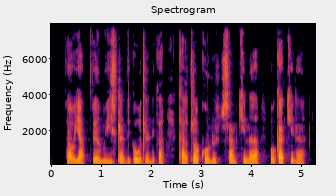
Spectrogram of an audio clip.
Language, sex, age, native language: Icelandic, male, 40-49, Icelandic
